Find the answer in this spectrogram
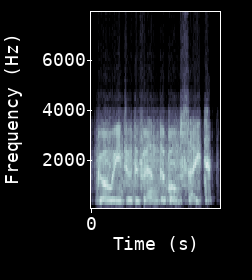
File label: going to defend bombsite, balkan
